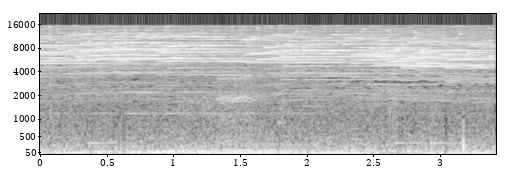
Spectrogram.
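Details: Soft chiming tones over a steady hiss and low hum, with no animal voices.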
